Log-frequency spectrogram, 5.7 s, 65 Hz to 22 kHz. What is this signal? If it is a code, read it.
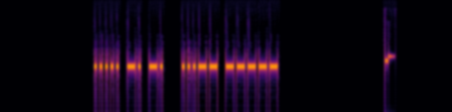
Morse code, heard as a keyed tone, about 36 wpm, 700 Hz. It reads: 5NN 30
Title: CQ WW DX Contest Exchange Encore - 35wpm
